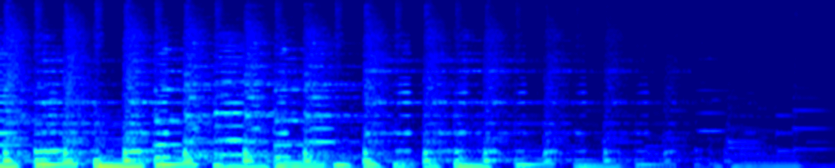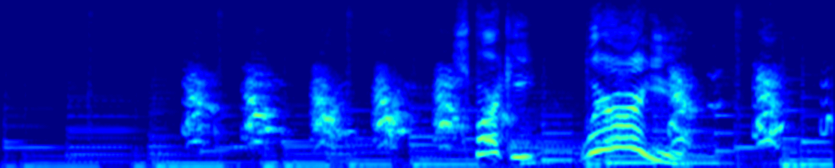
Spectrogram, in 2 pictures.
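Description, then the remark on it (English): After a stretch of upbeat music, a dog that has found a giant bone lets out a quick series of sharp barks and high yips, loud, with a voice calling out in between. “You found a giant dog bone?”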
